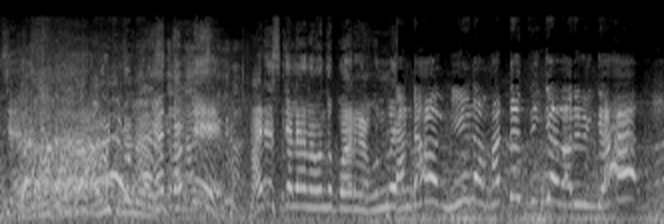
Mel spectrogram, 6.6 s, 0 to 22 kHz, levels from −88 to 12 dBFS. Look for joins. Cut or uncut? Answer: cut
